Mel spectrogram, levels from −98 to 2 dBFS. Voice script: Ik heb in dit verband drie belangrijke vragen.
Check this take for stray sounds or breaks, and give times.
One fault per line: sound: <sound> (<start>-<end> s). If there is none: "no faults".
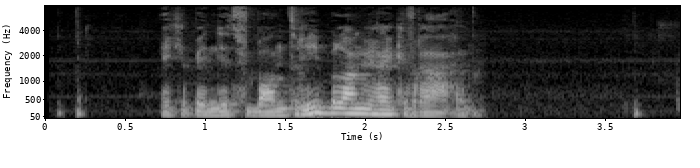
no faults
